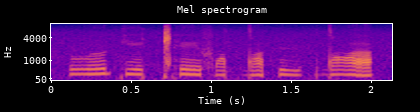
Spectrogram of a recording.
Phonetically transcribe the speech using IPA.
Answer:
βɵkʲe ǁʰefetˤdˤɛθy | dˤa

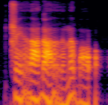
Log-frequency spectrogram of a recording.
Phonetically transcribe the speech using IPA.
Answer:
ʈ͡ʂe˨˩˦ra˨˩˦ɗa˨˩˦ rə˩nə˥˨ɓɔ˨˩˦ʔ

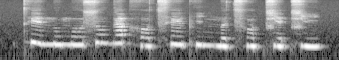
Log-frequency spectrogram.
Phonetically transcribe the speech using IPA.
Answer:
t̪ʰe˥˧ n̪u˧mo˧ so˦ɡa˦ʔhɔ˨˩ t͡sʰẽ˧ pʰi˧ŋn̪ə˨˩t͡sʰɔ̃˨t̚ ɕe˨ʔɕi˨˩

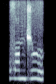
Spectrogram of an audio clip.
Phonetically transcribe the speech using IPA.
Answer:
zˤɜnd͡ʒu

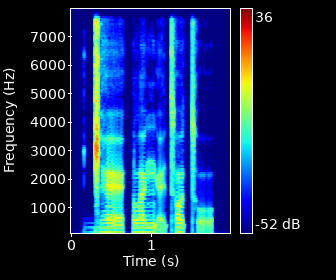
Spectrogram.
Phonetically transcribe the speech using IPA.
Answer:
ɡ͡ǁæ | lˠæŋæ̰tʰɒ tʰɔ̰

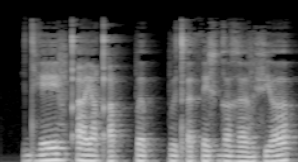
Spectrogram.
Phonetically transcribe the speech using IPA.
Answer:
dʱeːvqʼeːqʼɛ pːəpːɯtʼɐ θexɡʌːɣɐːv fʲʌː

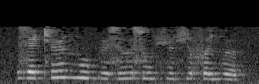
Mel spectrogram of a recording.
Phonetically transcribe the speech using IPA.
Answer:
zɛcʰø ʎubø zɯsu çøçəfəʎɵ

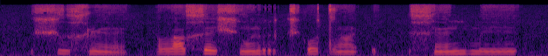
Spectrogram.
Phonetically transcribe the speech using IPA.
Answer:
ʃʉxɭɛ̃ | lˠəxɛ ʃõrt͡ʃʼodlˠẽʔ | xɛ̃ɡ me

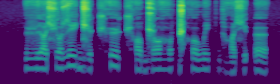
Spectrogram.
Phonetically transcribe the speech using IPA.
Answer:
vʲɑɕo zid͡ʑø t͡ʃʰɨy̯t͡ʃʰɑ ɖ͡ʐɔɦoǁʰo wikɡʱɑɕɨ ʔə

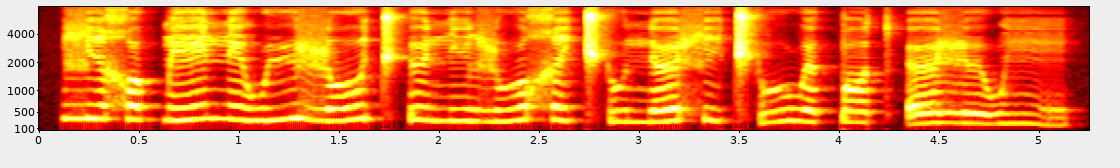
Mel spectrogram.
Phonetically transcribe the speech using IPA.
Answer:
ɮiχok͡pẽ nẽwy ɮo t͡ʃʼønĩɮu χit͡ʃʼunœ ɬit͡ʃʼu wœk͡pɔt͡sʼœ ɮøwĩ

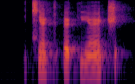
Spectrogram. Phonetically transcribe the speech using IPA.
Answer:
t͡ɕɛ̃k ʔɛkjɛ̃t͡ʃ

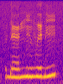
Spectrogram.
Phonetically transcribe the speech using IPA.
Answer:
dɛ̤ŋĩ vɪdĩ

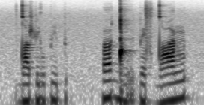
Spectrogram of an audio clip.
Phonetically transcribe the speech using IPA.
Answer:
dˤeʂjupip | ʌɡ͡ǃɯrpes dˤaŋ

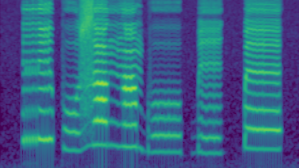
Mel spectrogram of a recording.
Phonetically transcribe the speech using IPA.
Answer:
re˦po˨za˦ ŋã˦boː˨ ɓeː˨k͡pɛ˦

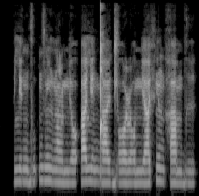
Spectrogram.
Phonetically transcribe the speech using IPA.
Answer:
lʲɘŋɡuʔ nzĩŋãɭmʲɔ ʔalʲɘŋ͡ǃaɪ̯ɡjɔ ɭɔmʲa fʲũnha mbɨ

